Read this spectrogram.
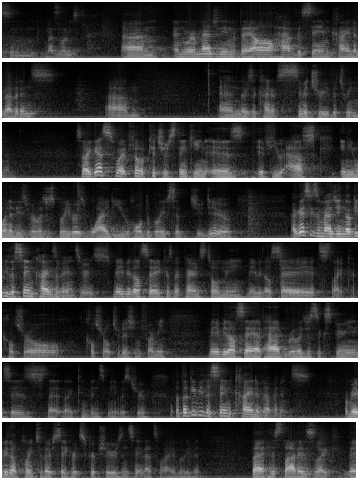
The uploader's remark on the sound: This lecture was given on November 16th, 2023, at The Catholic University of America.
